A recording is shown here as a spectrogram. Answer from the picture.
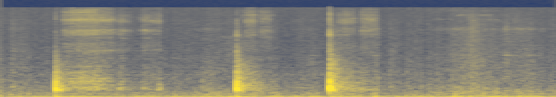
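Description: Chalk on a chalkboard: a short faint scrape as a line is drawn, then a few sharp taps of the chalk on the board, over a low steady hum.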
